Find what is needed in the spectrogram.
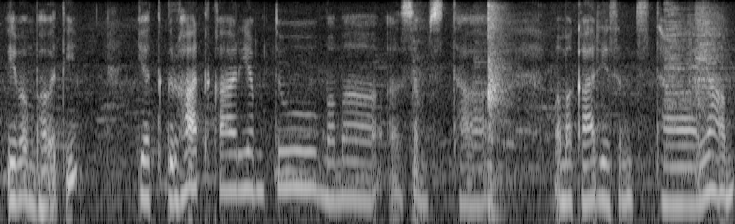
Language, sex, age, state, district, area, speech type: Sanskrit, female, 30-45, Andhra Pradesh, Guntur, urban, spontaneous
